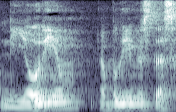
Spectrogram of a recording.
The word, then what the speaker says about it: neodymium: I think the magnets, I think it's called neodymium, I believe that's how it's pronounced.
